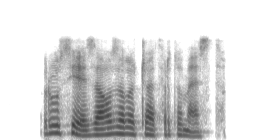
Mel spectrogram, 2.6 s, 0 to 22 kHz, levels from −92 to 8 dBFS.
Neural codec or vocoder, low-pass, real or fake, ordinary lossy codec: none; 7.2 kHz; real; Opus, 32 kbps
